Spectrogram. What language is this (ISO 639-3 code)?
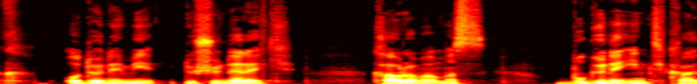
tur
